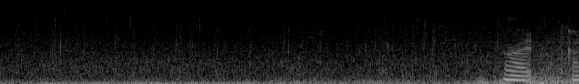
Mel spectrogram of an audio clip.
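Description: Steady rain from a video game, a constant hiss of falling drops and patter that runs without a break, with a voice breaking in over it near the end.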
